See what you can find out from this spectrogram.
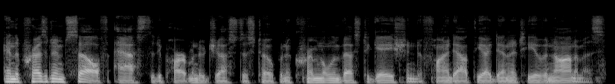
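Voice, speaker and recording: A man reading scripted audiobook narration in a measured, articulate way, close to a studio microphone. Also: low-pitched, no echo.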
